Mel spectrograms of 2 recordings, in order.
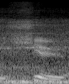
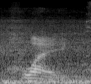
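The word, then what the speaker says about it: Huế: Hey everyone, so I'm currently in Hue, or Hue as it's supposed to be pronounced, and after about 7 beers deep I realised that I haven't done a video for this town, city.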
